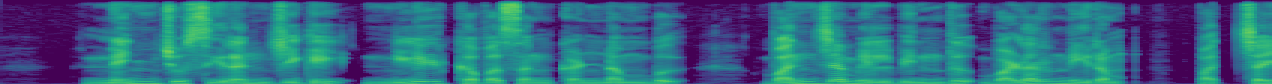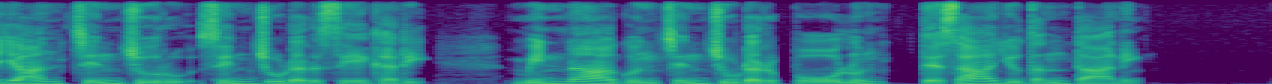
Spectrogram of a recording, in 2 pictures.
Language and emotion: Tamil, neutral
